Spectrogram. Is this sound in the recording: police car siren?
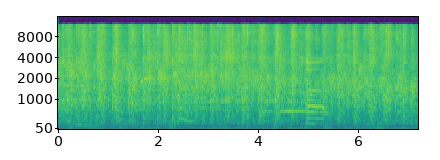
no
